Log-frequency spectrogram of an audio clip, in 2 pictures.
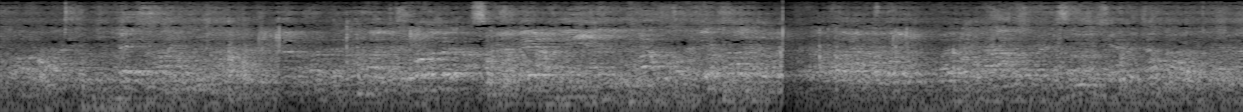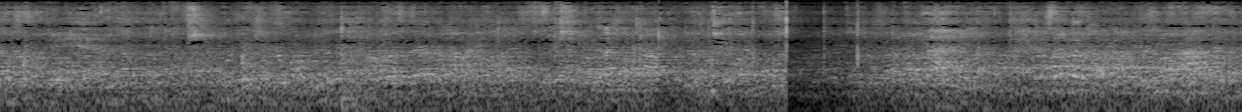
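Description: A crowd of men chatters in an echoing room.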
